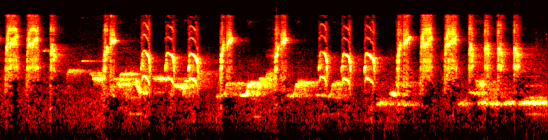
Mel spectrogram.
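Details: Long-tailed shrike in 'tembakan' style song, a master recording for training songbirds: varied high whistled and slurred notes, some buzzy, delivered in quick irregular bursts of about three per second, with a few lower steady tones.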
